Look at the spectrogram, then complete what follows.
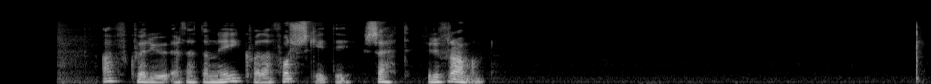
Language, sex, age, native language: Icelandic, male, 30-39, Icelandic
